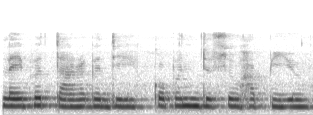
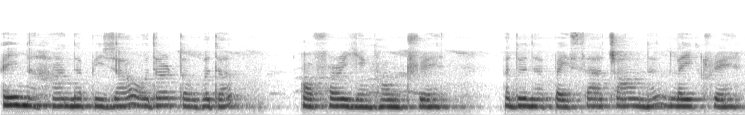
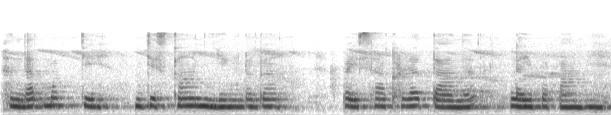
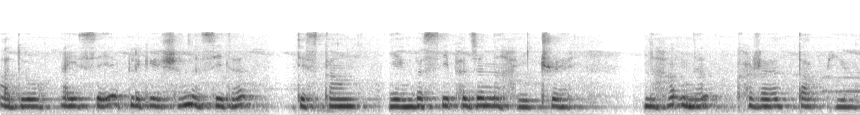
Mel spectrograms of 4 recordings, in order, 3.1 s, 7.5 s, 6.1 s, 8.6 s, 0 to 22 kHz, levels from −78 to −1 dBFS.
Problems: none marked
